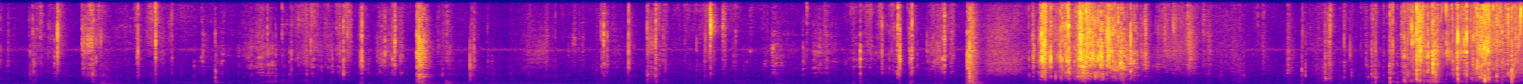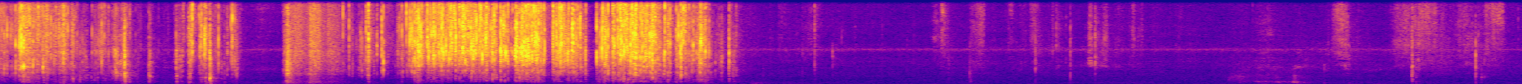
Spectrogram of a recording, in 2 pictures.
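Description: Trading-card pack wrappers being torn and crinkled open in three long bursts through the middle, between light clicks and rustles of cards being handled.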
